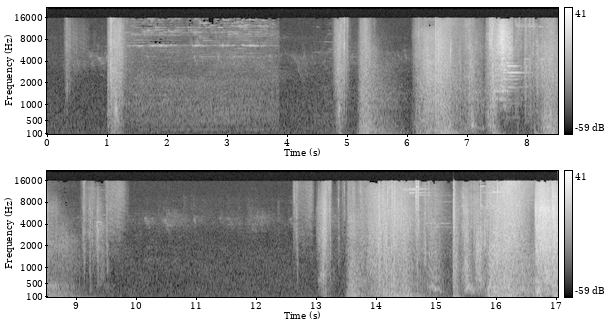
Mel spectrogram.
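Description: Game sound effects chime and whoosh as cards are played.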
